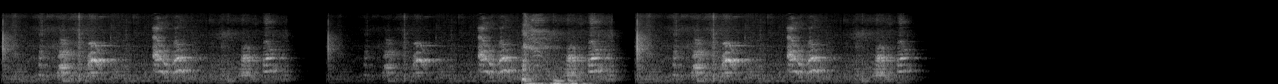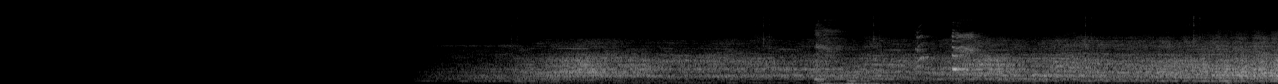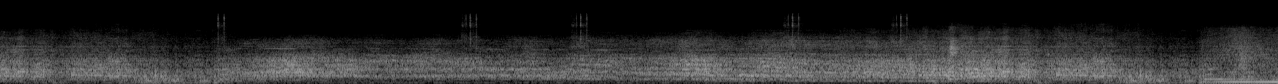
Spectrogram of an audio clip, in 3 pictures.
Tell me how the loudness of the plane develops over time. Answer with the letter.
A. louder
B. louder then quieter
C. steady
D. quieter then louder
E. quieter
A.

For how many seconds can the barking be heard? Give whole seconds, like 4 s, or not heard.
9 s.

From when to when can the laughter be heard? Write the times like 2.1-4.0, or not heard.
5.2-5.8, 20.9-22.6, 35.0-36.1.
